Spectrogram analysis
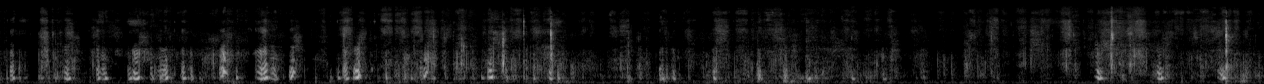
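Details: Sixteen-day-old Scottish Deerhound puppies, seven together, drinking from their mother; rapid moist smacks and slurps fill the recording, a few faint squeaks, and slight background noise underneath.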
